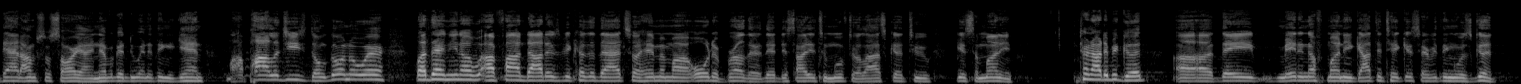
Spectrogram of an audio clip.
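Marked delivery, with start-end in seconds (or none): 0.0-3.9 put-on panicked, freaked-out pleading tone. Retelling begging dad not to move away: imitating own freaked-out plea. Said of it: "freaking out".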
